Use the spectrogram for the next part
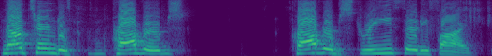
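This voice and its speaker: An older man giving a sermon, talking in a relaxed conversational way with asides and restarts. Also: high voice, takes it slowly. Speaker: pastor.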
